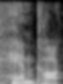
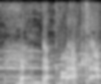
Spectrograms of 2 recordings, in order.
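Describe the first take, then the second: First: The first syllable is said without a d sound. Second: The first syllable is said with a d sound. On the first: The speaker calls it right. "it's Hancock" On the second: The speaker calls it wrong. "not Handcock"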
